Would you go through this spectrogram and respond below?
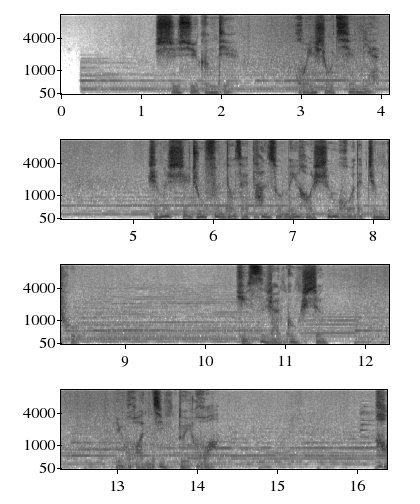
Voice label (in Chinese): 公益片; 公益片环卫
